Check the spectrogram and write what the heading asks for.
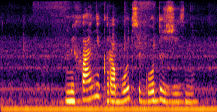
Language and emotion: Russian, neutral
